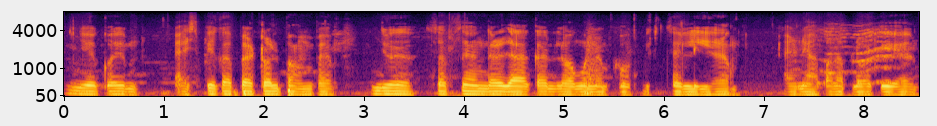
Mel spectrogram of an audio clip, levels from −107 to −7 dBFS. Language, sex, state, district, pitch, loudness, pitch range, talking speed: Hindi, male, Maharashtra, Washim, 95 Hz, -20 LUFS, 95-105 Hz, 160 wpm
